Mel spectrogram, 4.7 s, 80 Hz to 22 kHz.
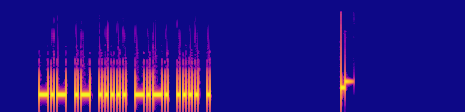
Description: Morse code, heard as a keyed tone, about 40 wpm, 700 Hz. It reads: KA5CHE
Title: USA Call Signs Repeated 3x 40wpm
